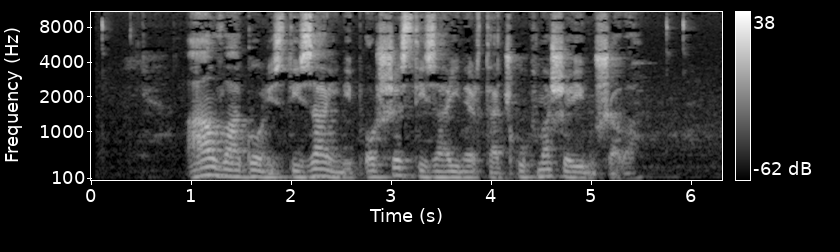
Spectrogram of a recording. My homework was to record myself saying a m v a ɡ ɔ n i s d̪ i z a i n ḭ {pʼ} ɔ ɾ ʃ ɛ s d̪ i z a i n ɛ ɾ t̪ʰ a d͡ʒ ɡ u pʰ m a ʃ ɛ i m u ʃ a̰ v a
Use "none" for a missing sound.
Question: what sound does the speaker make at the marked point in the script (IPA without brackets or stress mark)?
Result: pʼ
